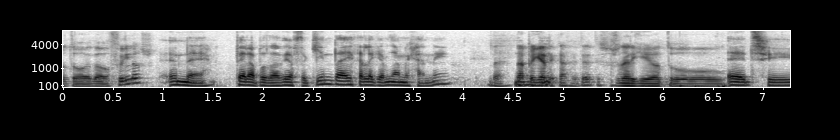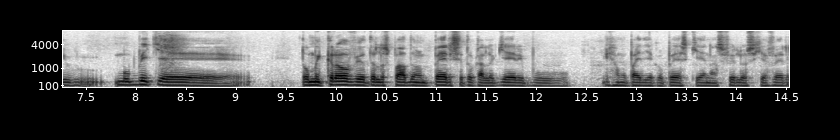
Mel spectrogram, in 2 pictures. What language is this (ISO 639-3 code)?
ell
